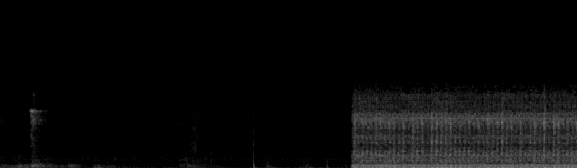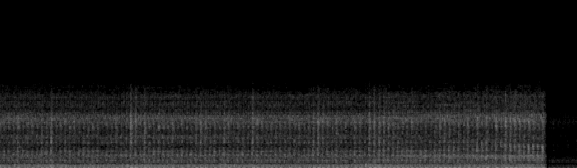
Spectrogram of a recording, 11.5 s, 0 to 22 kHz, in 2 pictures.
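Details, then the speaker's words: LT1500 (247.288820) riding mower after tune-up with deck reinstall, blade sharpening, oil, filter and spark plug change: blades engaged, steady even drone with no screech, knock or shaking; normal running. "Um, and I'm going to engage the mower and listen for any screeching or any vibrations. And it sounds pretty good. Every there's no shaking. Everything sounds fine."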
